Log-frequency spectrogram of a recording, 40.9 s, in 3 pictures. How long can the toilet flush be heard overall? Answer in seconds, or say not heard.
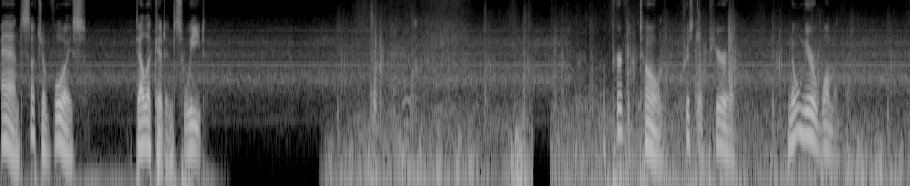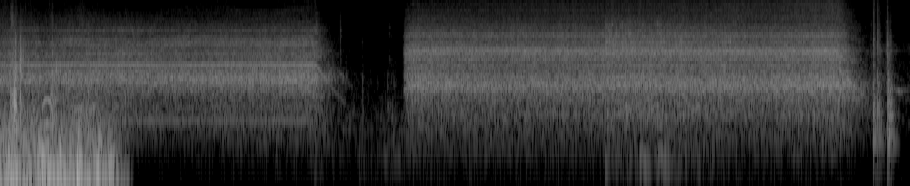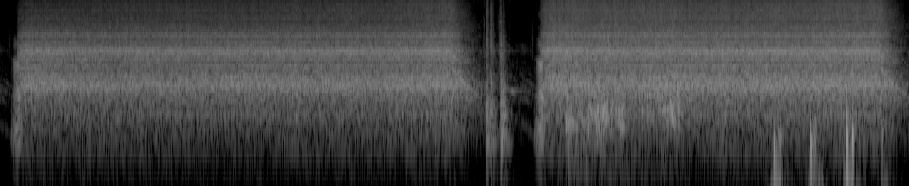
5 s.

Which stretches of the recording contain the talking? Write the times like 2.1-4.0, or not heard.
0.0-3.2, 8.8-11.2, 11.8-12.8.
